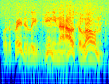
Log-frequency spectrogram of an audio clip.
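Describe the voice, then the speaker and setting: Earnest frontier blacksmith, deep, swooping voice. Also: male voice, sing-song, fast, bright, forceful tone, slightly rough, exaggerated voice. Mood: alarmed, protesting. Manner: earnest, plain rustic speech. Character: accused frontier blacksmith, earnest, anguished family man. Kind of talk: old-time radio western drama acting. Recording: noisy old radio drama recording.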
